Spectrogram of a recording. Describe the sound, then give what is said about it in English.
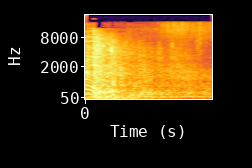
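A landmine explosion going off right underfoot in Iraq, heard as one loud, dense blast whose heavy low rumble fills the whole moment without letting up. “Landmines creeped me out, man. And guess what got me? That. Right under my feet.”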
